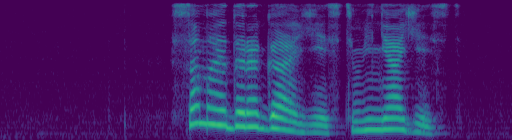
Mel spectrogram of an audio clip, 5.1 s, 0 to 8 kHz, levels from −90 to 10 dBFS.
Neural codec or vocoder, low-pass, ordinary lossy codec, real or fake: vocoder, 44.1 kHz, 128 mel bands, Pupu-Vocoder; 7.2 kHz; none; fake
